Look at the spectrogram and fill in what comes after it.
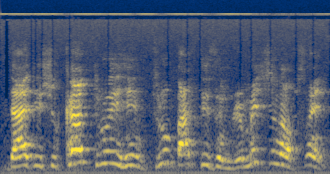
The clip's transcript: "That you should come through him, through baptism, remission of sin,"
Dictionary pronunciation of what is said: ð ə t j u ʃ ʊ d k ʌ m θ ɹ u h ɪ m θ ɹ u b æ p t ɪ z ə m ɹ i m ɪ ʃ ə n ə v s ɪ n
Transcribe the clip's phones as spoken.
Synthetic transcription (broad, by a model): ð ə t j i ʃ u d k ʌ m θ ɹ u h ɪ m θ ɹ u b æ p t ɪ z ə m ɹ i m ɪ ʃ ə n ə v s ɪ n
